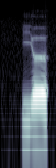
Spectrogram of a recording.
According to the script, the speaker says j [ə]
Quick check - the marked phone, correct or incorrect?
correct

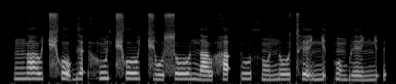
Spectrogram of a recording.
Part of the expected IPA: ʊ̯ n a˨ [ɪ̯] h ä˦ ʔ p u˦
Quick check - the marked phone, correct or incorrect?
incorrect: ʊ̯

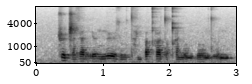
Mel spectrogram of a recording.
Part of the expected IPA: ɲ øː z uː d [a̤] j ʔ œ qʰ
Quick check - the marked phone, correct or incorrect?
correct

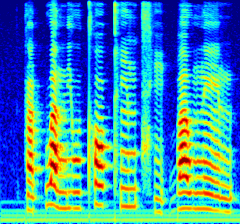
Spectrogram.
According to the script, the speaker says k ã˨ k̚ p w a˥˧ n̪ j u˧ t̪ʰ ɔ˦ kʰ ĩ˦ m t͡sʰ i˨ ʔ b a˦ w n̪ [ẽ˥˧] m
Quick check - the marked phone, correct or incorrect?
correct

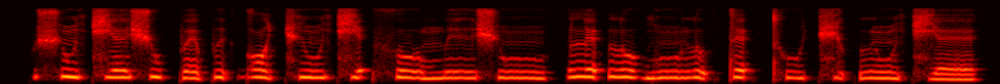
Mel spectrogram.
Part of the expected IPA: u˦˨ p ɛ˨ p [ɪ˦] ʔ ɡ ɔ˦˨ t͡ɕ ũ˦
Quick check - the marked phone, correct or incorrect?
correct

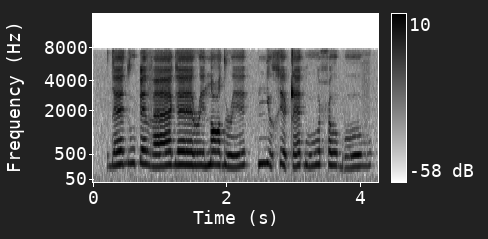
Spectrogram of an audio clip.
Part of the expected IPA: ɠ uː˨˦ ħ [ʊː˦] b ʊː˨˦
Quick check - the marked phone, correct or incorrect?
correct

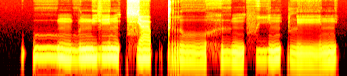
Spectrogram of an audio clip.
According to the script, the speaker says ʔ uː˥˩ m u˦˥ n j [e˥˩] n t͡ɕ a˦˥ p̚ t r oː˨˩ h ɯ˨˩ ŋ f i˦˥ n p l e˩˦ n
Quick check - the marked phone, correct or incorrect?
correct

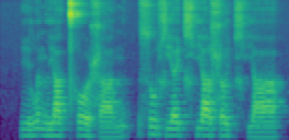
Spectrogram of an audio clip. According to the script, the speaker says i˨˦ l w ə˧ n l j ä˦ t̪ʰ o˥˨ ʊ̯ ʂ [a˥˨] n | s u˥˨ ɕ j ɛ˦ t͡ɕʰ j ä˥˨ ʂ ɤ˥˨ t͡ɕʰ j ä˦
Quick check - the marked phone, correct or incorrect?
incorrect: a˨˦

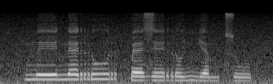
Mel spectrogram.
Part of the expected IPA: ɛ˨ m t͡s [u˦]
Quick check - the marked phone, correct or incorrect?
incorrect: u˨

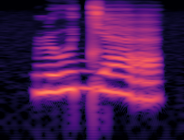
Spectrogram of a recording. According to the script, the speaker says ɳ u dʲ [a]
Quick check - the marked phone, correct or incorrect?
incorrect: æ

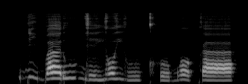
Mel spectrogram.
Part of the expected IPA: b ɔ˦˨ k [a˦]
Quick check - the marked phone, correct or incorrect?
correct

